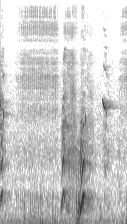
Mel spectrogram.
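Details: Sleeping pit bull, a large pet dog, giving a brief run of whiny, rising and falling yelps and little growly whimpers, with a high squeak near the end, against a faint low hum indoors.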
